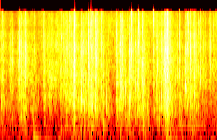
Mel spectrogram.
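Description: Foil-lined plastic bag crinkling as hands handle it and pull a magazine out of it, a rapid, irregular crackling.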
